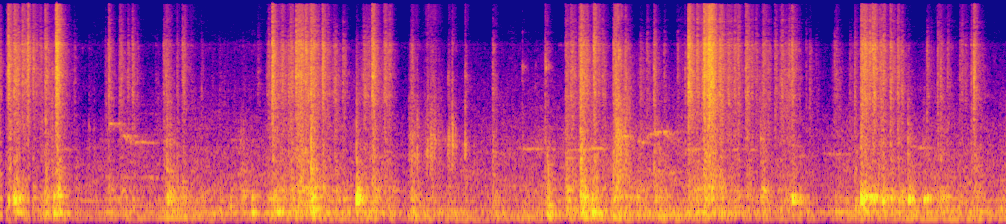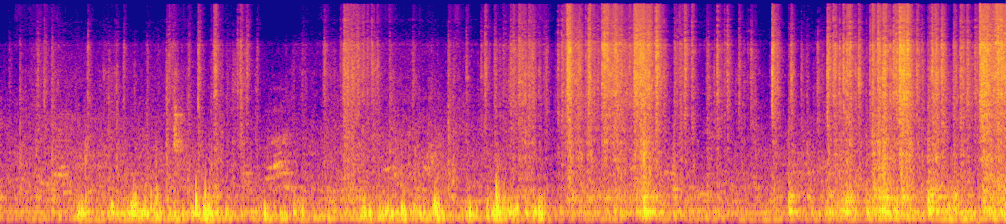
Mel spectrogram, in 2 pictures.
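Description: Coiled copper tubing clinks and rattles as it is handled.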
